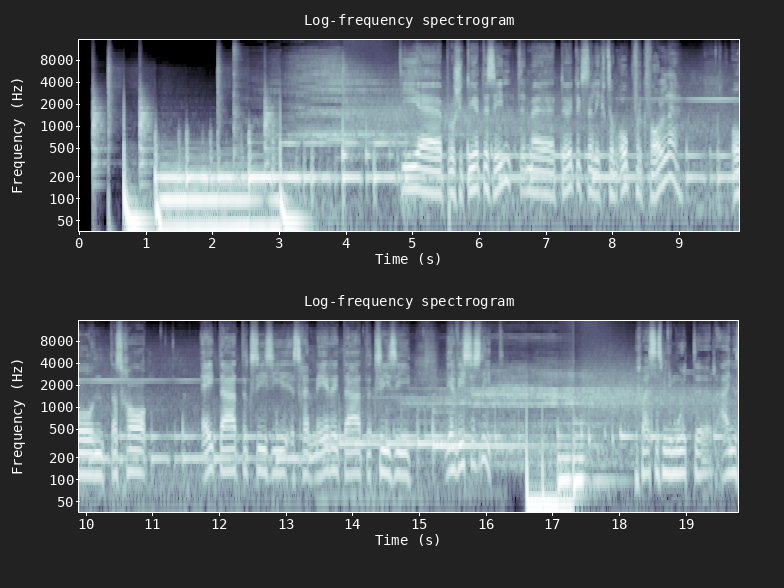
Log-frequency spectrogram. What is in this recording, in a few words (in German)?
TRAILER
